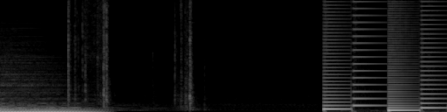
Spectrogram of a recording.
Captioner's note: tape clinking; upbeat electronic music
